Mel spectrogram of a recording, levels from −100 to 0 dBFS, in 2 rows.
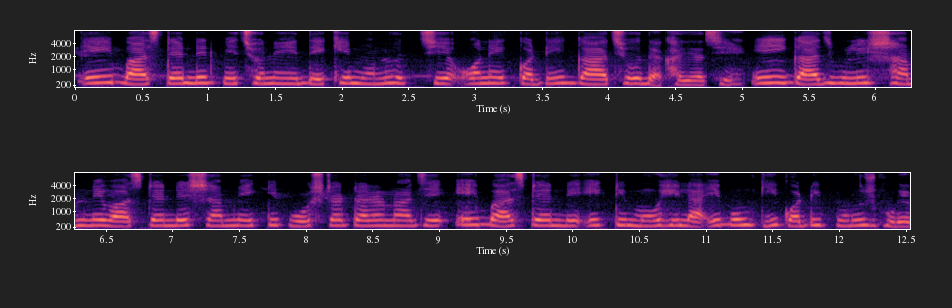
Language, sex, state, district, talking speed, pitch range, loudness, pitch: Bengali, female, West Bengal, Paschim Medinipur, 155 wpm, 270-300 Hz, -35 LUFS, 285 Hz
